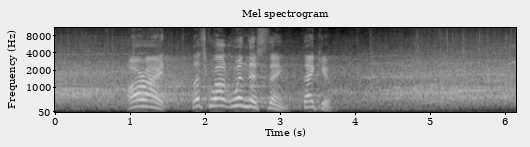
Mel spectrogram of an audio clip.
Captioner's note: cheers and applause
